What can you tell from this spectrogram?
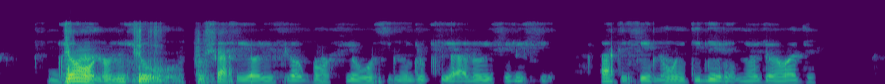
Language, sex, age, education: Yoruba, male, 30-45, tertiary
